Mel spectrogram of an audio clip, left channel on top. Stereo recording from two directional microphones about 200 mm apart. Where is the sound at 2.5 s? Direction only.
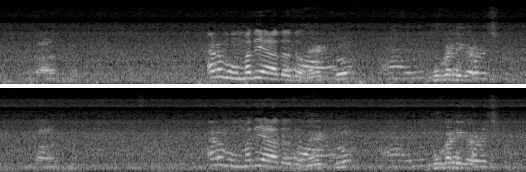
40° left (ahead or behind).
